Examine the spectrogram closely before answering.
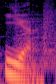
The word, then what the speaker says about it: ir: L'occhio si legge ir ed è il verbo fare.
